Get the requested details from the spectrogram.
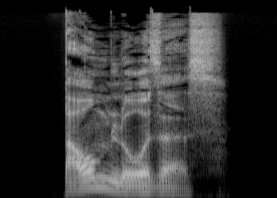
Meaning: strong/mixed nominative/accusative neuter singular of baumlos
- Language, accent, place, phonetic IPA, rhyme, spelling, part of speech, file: German, Germany, Berlin, [ˈbaʊ̯mloːzəs], -aʊ̯mloːzəs, baumloses, adjective, De-baumloses.ogg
